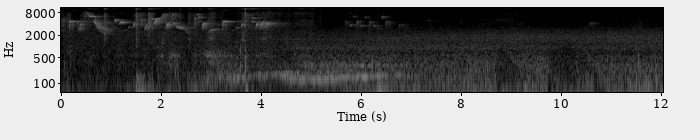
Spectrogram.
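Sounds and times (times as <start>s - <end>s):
small birds chirping: 0.0s - 8.7s
low wavering hum: 1.6s - 12.0s.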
